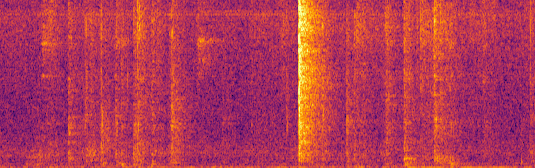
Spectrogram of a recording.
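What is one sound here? A kitten lands with a soft thud on a couch cushion.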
